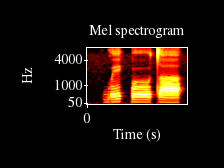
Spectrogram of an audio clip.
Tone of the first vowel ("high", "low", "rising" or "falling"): rising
